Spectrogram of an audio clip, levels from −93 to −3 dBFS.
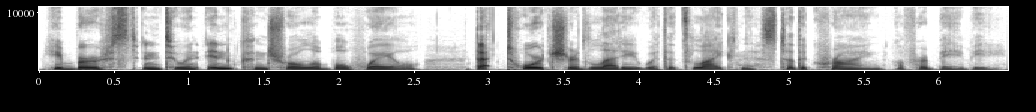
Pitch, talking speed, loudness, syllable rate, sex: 210 Hz, 165 wpm, -19 LUFS, 5.0 syllables/s, female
